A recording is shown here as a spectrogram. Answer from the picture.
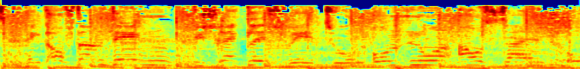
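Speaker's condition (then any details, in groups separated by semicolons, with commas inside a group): No condition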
